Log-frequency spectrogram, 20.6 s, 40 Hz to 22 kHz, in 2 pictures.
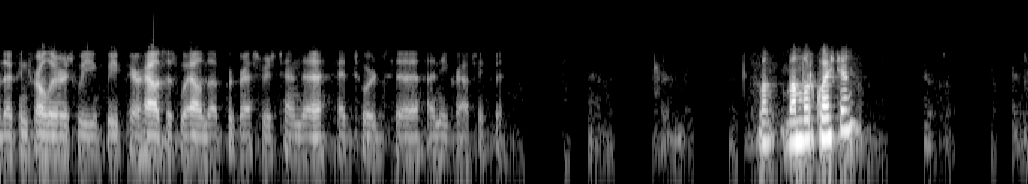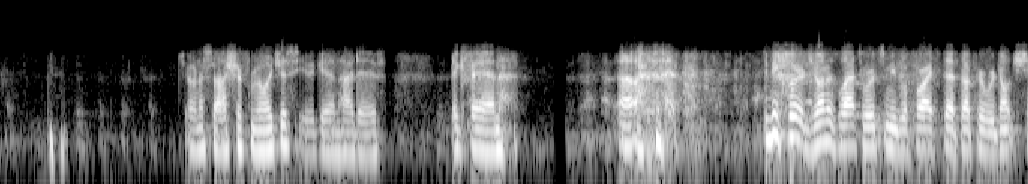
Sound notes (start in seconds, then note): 16.0 laughs; 16.0 attendees laugh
